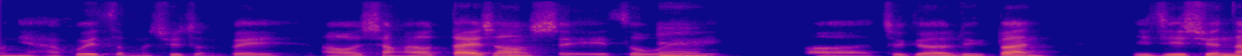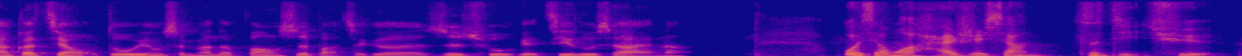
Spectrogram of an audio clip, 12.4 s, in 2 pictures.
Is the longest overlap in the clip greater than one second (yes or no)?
no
